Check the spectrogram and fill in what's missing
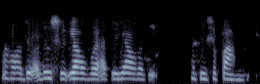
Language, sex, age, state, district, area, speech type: Manipuri, female, 45-60, Manipur, Kangpokpi, urban, conversation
